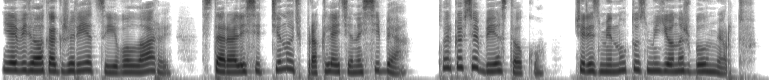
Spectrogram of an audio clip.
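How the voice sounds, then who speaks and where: A woman narrating a fantasy audiobook in the first person with expressive storytelling. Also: a little high, moderate pace, clean tone, no echo, studio quality.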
